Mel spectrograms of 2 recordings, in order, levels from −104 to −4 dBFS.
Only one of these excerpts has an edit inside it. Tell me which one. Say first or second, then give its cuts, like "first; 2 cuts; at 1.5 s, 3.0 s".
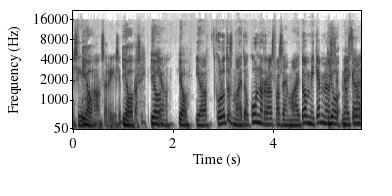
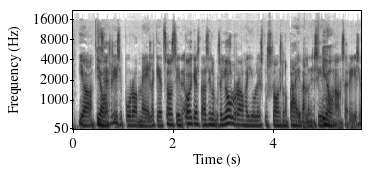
first; 1 cut; at 1.5 s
